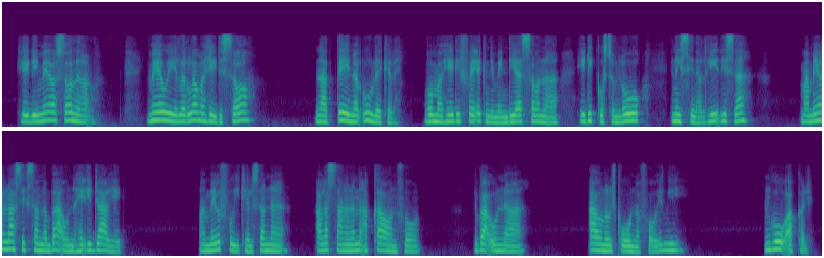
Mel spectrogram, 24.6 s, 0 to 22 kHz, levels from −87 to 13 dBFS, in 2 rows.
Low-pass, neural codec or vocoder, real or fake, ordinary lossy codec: 7.2 kHz; codec, 16 kHz in and 24 kHz out, 0.6 kbps, FocalCodec, streaming, 2048 codes; fake; none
